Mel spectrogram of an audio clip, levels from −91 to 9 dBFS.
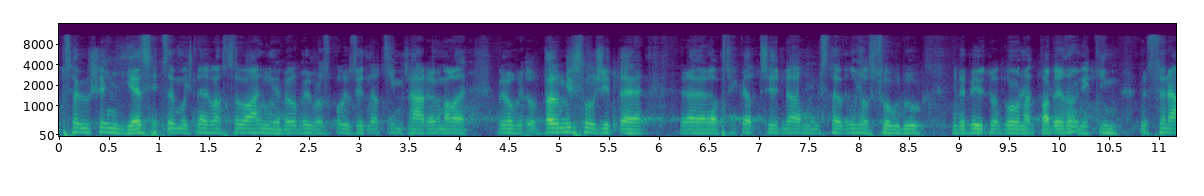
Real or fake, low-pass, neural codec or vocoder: fake; 10.8 kHz; codec, 24 kHz, 1.5 kbps, HILCodec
